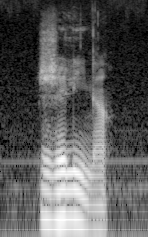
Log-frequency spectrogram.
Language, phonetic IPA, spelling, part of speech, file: Polish, [ʒɨˈlʲĩna], Żylina, proper noun, Pl-Żylina.ogg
